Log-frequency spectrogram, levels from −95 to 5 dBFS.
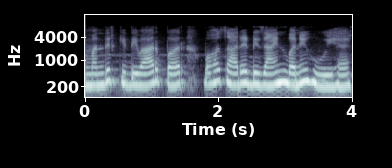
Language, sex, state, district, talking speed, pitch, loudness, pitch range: Hindi, female, Jharkhand, Garhwa, 150 wpm, 230 Hz, -13 LUFS, 220-255 Hz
